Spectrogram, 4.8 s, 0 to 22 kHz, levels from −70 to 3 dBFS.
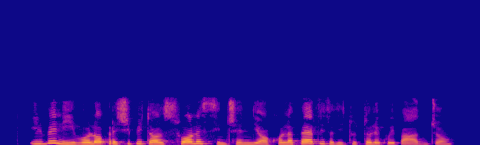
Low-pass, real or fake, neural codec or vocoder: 7.2 kHz; real; none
